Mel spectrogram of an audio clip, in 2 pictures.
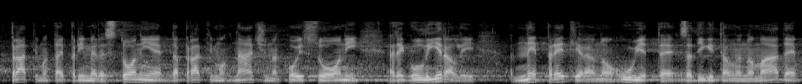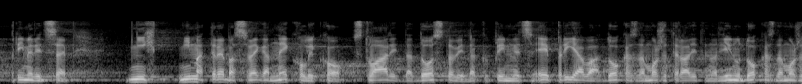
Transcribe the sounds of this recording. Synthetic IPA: pɾat̪imo̞t̪aːjpɾiːmje̞ɾest̪o̞nije̞d̪apɾat̪imo̞naːt͡ʃinːako̞jisuo̞ːniɾe̞ɡuliːɾali | ne̞pɾe̞t̪je̞ɾano̞̰ʔuːʋje̞t̪e̞zad̪iɡit̪alne̞no̞maːd̪e̞pɾiːmje̞ɾit̪se̞ | ɲiːxɲimat̪ɾe̞basʋe̞ɡane̞kʰo̞likʰo̞st̪ʋaːɾid̪ad̪o̞st̪aʋid̪aklepɾiːmjeɾit̪sḛʔe̞pɾijaʋad̪o̞ːkazd̪amo̞ʒet̪eɾaːd̪it̪inad̪lʎinud̪o̞ːkazd̪amo̞ʒe

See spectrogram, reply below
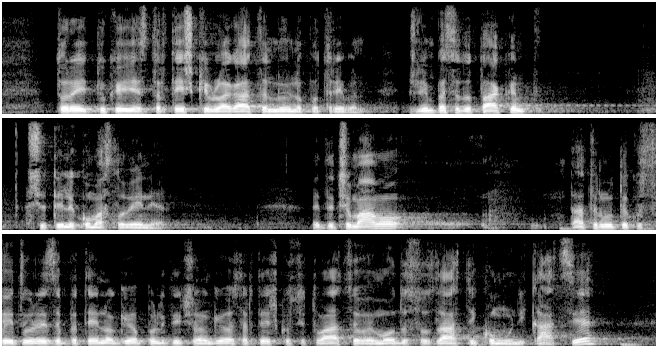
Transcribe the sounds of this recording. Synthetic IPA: t̪oːɾɛjt̪ukajjɛst̪ɾat̪eʃkiʋlaɡaːt̪əlnujnɔpɔt̪ɾeːbənʒɛlimpasɛd̪ɔt̪aːkənt̪ | ʃɛt̪eːlɛkoːmaslɔʋeːnijɛ̰ | lejt̪ɛt͡ʃɛmaːmɔ | t̪aːt̪ɾɛnuːt̪əkusʋeːt̪uɾezapɾɛt̪ɛːnɔɡɛɔpɔliːt̪̬it͡ʃnɔinɡɛɔst̪ɾat̪eːʃkɔsit̪uaːt̪sijɔʋɛmɔd̪asɔzlaːst̪ikɔmunikaːt̪sijɛ

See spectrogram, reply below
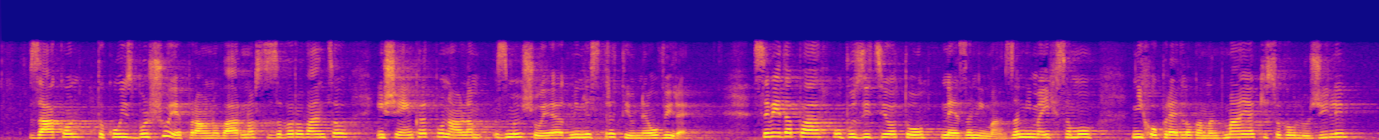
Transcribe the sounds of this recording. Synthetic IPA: zaːkɔnt̪akoizbɔlʃujɛpɾawnɔʋaːɾnɔst̪zaʋaɾɔʋaːnt̪sɛwinʃɛɛŋkɾat̪̚pɔnaːwlʲjamzmanʃujɛad̪minist̪ɾat̪iwnɛɔʋiːɾɛ̰ | sɛʋeːd̪apaɔpɔzit̪ijɔt̪oːnɛzanima̰zanimajixsamo | ɲiːxɔwpɾɛːd̪lɔkamand̪maːjakisɔɡawlɔʒiːli

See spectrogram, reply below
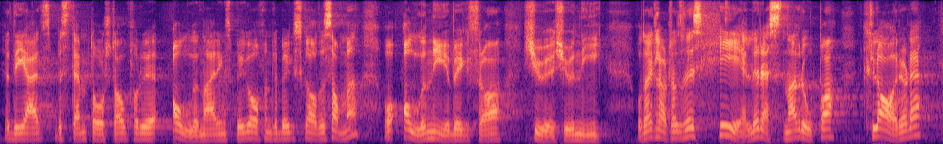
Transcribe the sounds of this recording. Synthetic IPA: d̪ɪæɾɛt̪bəst̪ɛmt̪oːʂʈʰɑlfɔɾʋɪɑlːənæːɾɪŋsbʏɡːəɔɔfənt̪lɪbʏɡskɑɑːd̪ɛsɑmːəʔɔʔɑlːənyːəbʏɡfɾɑ | çʉːəçʉːəniː | ɔd̪ɛæɾkʰlɑːʈɑʋɪsheːləɾɛst̪ən̩ɑæʋɾuːpɑ | kʰlɑːɾəɖɛ

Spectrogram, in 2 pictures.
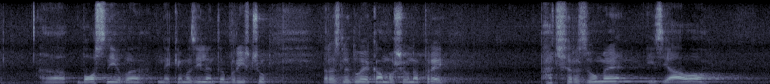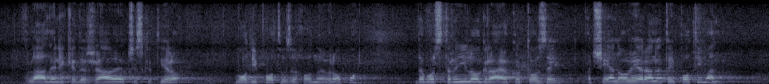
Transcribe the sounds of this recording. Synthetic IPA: bosniʋənekɛmazilnɛmt̪abɔɾiʃt͡ʃu | ɾɐzɡlɛd̪uːjɛkamboʃɛwnapɾɛj | pʰat͡ʃɾɐzumɛizjaːʋɔ | ʋlaːd̪ɛneːkɛd̪əɾʒaːʋɛt͡ʃɛskat̪eːɾɔ | ʋoːd̪ipoːt̪əzaxoːd̪nɔɛwɾoːpɔ | d̪abost̪ɾɐniːlɔɔɡɾaːjɔkɔt̪ːoːzd̪ajpat͡ʃɛːnɔɔʋeːɾanat̪ɛjpoːt̪iman

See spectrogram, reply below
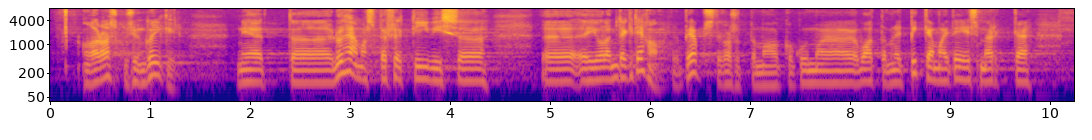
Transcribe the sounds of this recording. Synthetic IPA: ɑɑɾɑskusio̞nkɤjɡ̥ilniet̪ːlyɦemɑspe̞rspe̞k̚t̪iːvis | ejo̞lemid̪ɑɡ̥it̪e̞ɦɑ̰peɑb̥̚kise̥d̪ɑkɑsut̪ːɑmɑːkɑkujmevɑːt̪ːˑɑmene̞jd̪̥̚pikˑːe̞mɑjd̪̥e̞ːsmærkˑːe

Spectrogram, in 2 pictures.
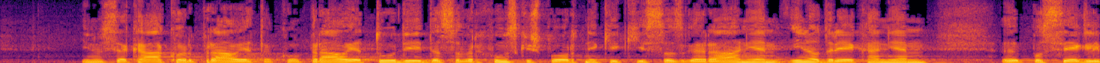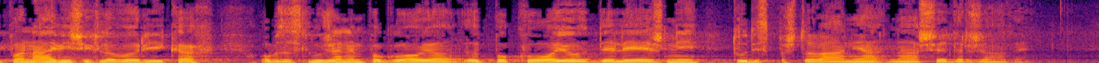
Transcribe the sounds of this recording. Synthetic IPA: inuwsɛkaːkɔɾpɾawjɛt̪akoːpɾawjɛt̪uːd̪id̪asɔʋəɾxuːnskiʃpoːɾt̪nikikʰisɔzɡaɾaːnjɛminɔd̪ɾeːkanjɛm | pɔseːɡlipɔnajʋiʃjixlɔʋɔɾikax | ɔbzasluːʒɛnɛm | pɔkʰoːjud̪ɛleːʒnit̪uːd̪ispɔʃt̪ɔʋaːnjanaːʃɛd̪əɾʒaːʋɛ

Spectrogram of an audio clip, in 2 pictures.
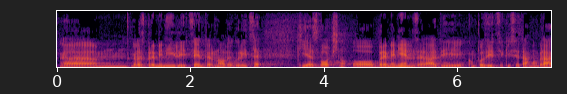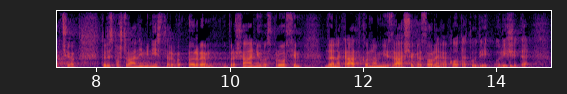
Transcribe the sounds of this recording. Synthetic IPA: ɾazbɾɛmɛnilit̪sent̪əɾnɔːʋɛɡɔɾiːt̪sɛ | kijɛzʋoːt͡ʃnɔɔbɾɛmɛnjɛnzaɾaːd̪ikɔmpɔziːt̪sijkisɛt̪amɔbɾaːt͡ʃajɔt̪oːɾɛjspɔʃt̪ɔʋaːniminiːst̪əɾʋəpəɾʋɛmupɾaʃaːnjuʋaspɾoːsim | d̪anakɾaːt̪kɔnamizʋaːʃɛɡazoːɾnɛɡakoːt̪at̪uːd̪iɔɾiːʃit̪ɛ

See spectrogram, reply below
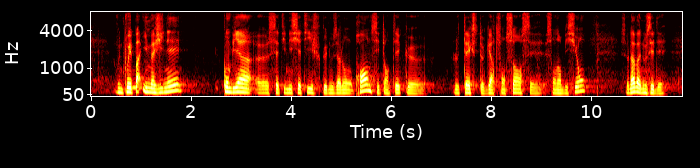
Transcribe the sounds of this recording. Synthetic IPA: vunəpuvepaʔimaʒine | kɔ̃bjɛ̃sɛt̪inisjat̪ʰivkənuzalɔ̃pχɑ̃d̪ʁsit̪ɑ̃t̪ekə | lət̪ɛkst̪ɡaʁd̪sɔ̃sɑ̃sesɔ̃nɑ̃bisjɔ̃ | səlavanuzed̪e

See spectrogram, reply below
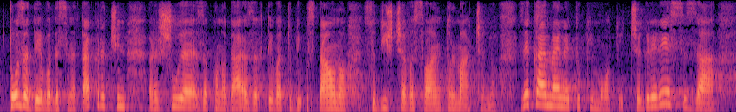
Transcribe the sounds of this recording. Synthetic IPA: t̪ozad̪eːʋɔd̪asɛnat̪aːknat͡ʃinɾɛʃuːjɛzakɔnɔd̪aːjɔzaxt̪eːʋat̪ud̪iʔust̪awnɔsɔd̪iʃt͡ʃɛʋəsʋɔːjɛmt̪ɔlmaːt͡ʃɛnjuzd̪ɛjkajmɛːnɛt̪ukimoːt̪ḭt͡ʃɛɡɾeɾesza

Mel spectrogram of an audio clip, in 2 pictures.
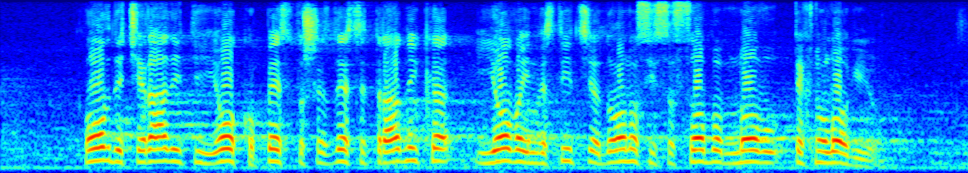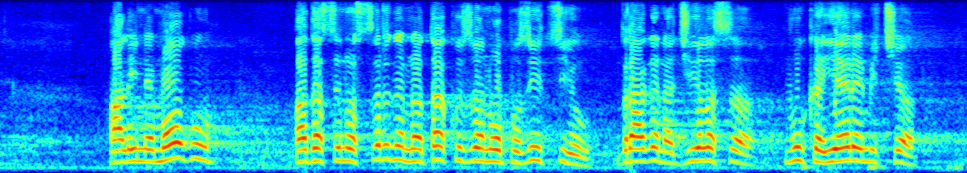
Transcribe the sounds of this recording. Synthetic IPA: oːʋd̪e̞t͡ɕe̞ɾaːd̪it̪io̞ko̞pet̪st̪o̞ʃe̞zd̪e̞se̞t̪ɾaːd̪nikaio̞ʋainʋe̞st̪iːt̪sijad̪o̞no̞sisaso̞bo̞mno̞ʋut̪e̞xno̞lˠo̞ɡijṵ | aline̞mo̞ɡu | ad̪aseneosʋr̩ne̞mnat̪ako̞zʋanuopo̞ziːt̪sijud̪ɾaɡanad͡ʑilˠasaʋuːkajeɾe̞mit͡ɕa

